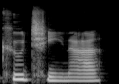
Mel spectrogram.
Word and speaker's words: Cucina: Um, so it's QB Cucina, um, which is the Italian pronunciation.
